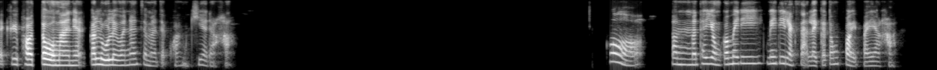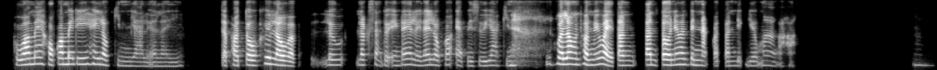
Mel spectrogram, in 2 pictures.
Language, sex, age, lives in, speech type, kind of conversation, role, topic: Thai, female, 40-44, Thailand, conversation, unstructured, none, คุณคิดว่าความเครียดส่งผลต่อร่างกายอย่างไรบ้าง?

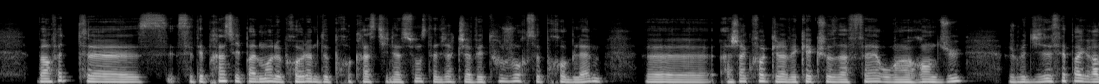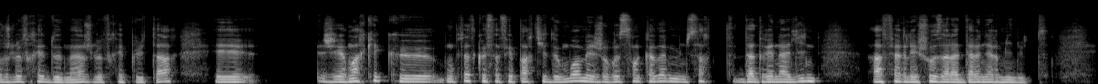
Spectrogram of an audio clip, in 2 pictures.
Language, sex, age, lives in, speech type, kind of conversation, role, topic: French, male, 25-29, France, conversation, podcast, guest, Quelles stratégies utilises-tu pour éviter la procrastination ?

